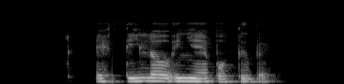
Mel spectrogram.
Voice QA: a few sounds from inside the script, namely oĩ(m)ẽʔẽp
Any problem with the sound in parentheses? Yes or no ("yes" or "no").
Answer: yes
